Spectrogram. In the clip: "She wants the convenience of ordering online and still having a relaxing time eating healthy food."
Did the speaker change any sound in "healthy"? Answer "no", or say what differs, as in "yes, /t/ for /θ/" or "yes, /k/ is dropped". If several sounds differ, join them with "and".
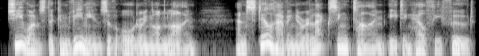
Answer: no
